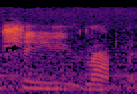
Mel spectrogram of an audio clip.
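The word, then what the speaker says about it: Shi Lapin: S-H-I. It gets confusing. Some people kind of spell it odd. So she is she.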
